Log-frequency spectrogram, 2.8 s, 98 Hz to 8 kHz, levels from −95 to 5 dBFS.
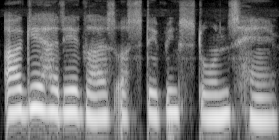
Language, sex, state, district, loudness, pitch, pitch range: Hindi, female, Sikkim, Gangtok, -14 LUFS, 220 Hz, 205-235 Hz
